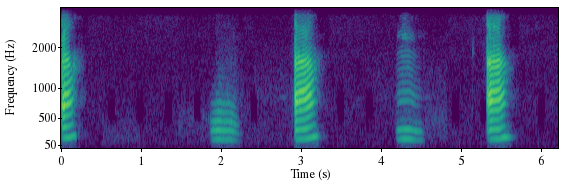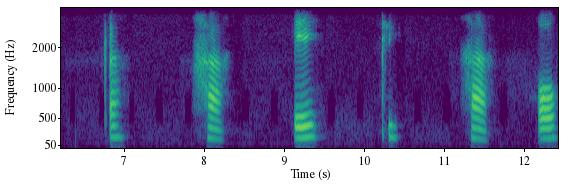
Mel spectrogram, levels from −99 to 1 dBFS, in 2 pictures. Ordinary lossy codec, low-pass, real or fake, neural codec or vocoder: Opus, 24 kbps; 3.6 kHz; real; none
